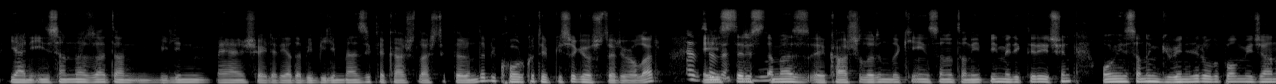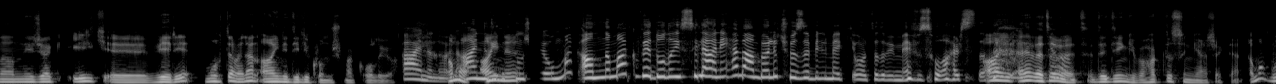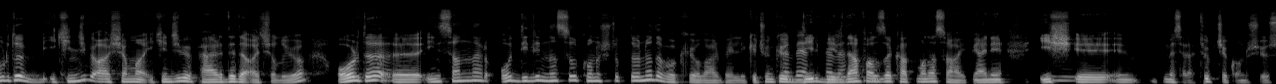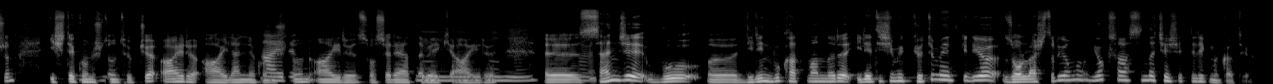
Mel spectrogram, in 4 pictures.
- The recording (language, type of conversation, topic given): Turkish, podcast, Diliniz veya şiveniz aidiyet duygunuzu nasıl etkiledi, bu konuda deneyiminiz nedir?
- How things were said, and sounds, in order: laughing while speaking: "bir mevzu varsa"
